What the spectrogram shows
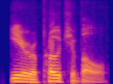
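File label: "Irreproachable", American English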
